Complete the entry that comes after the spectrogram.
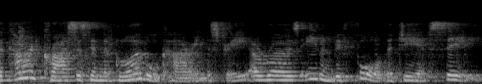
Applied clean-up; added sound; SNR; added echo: neural separator model SepFormer DNS4.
